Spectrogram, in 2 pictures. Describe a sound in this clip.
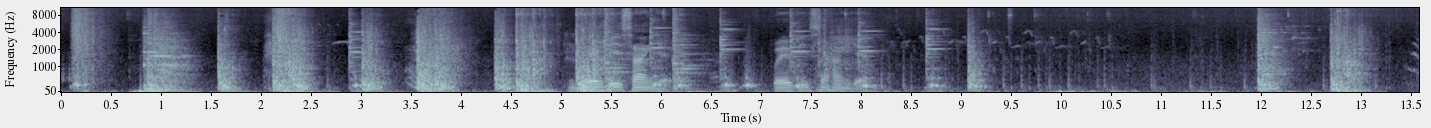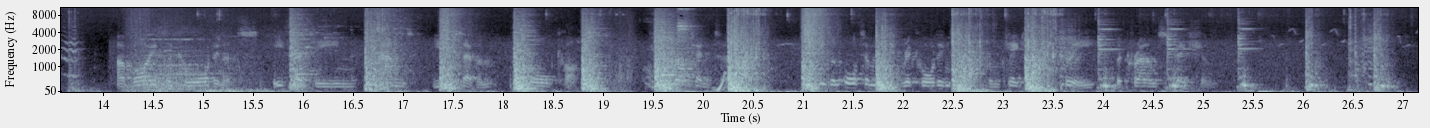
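Sharp thuds of blows land again and again in quick succession.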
